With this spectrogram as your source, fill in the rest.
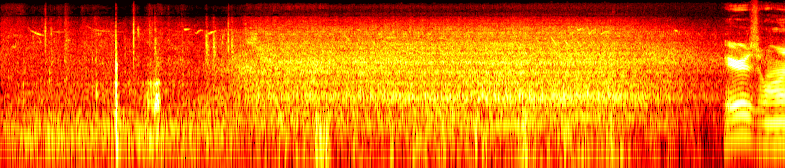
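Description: A car drives along a road, heard from inside with a steady rumble.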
